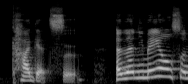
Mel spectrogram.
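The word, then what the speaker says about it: ヶ月: it's got the kaneka you know that it's not katakana ke because it's small and it's pronounced kagetsu and then you may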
